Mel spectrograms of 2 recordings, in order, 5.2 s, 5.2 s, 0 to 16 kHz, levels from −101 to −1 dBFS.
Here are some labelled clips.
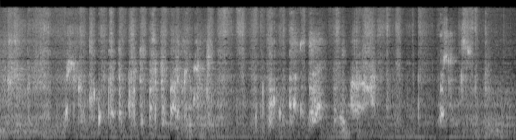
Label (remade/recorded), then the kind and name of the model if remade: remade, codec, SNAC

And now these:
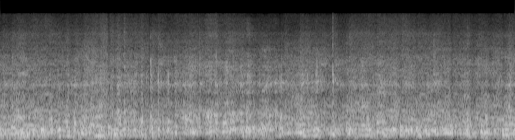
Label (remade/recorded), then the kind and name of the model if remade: remade, codec, SNAC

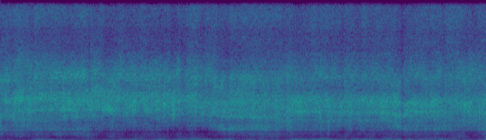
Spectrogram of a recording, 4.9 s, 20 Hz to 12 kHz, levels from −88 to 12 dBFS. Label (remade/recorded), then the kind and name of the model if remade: remade, codec, SNAC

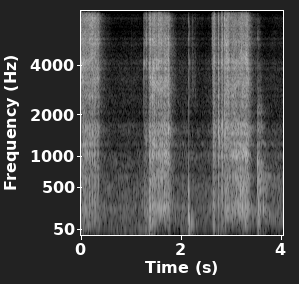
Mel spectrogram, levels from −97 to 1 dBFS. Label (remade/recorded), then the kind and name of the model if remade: remade, codec, SNAC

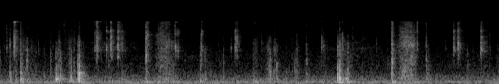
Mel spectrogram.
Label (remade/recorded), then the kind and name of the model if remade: recorded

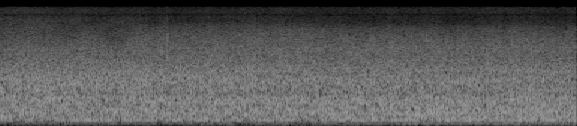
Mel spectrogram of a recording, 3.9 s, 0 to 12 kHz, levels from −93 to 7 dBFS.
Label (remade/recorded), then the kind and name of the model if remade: recorded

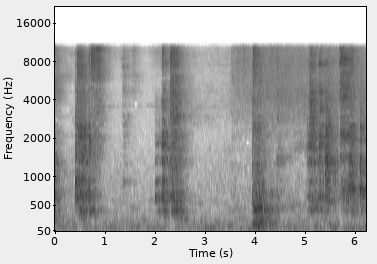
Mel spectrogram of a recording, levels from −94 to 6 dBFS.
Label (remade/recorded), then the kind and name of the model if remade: recorded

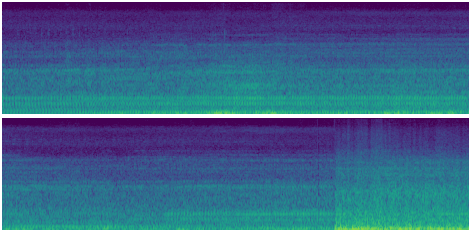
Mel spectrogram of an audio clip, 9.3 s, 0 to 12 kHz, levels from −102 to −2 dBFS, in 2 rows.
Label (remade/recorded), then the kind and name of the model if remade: recorded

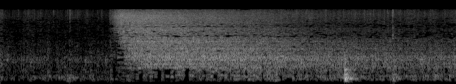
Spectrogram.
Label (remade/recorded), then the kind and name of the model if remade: recorded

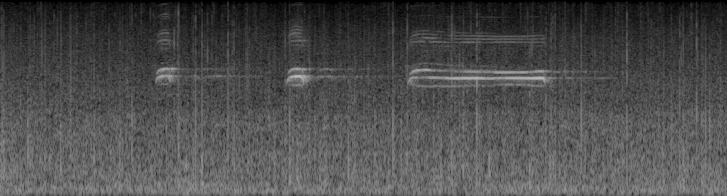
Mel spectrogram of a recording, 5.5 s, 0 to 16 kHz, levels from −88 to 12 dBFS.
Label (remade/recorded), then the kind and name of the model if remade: recorded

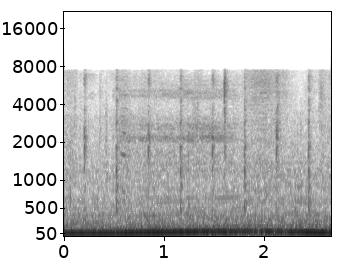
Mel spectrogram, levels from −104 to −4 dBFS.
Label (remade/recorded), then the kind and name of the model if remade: recorded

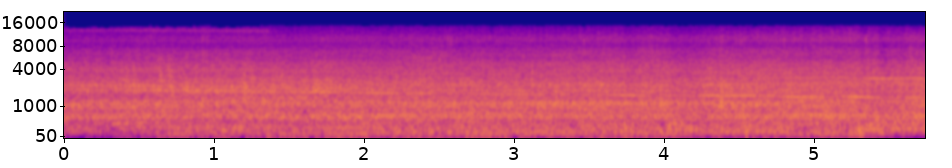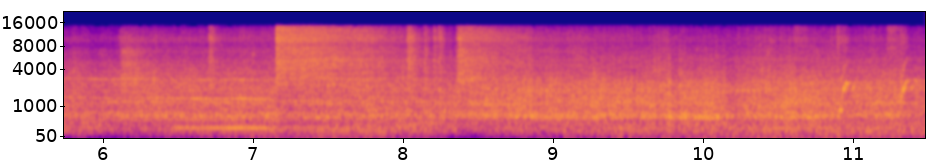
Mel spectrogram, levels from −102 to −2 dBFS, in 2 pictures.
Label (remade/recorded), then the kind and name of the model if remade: recorded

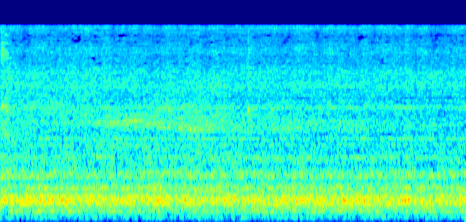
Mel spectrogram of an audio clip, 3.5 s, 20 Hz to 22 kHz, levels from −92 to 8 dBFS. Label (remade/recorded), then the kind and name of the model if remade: recorded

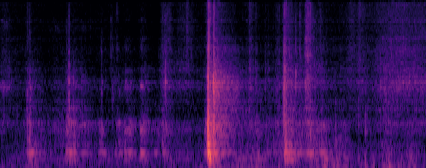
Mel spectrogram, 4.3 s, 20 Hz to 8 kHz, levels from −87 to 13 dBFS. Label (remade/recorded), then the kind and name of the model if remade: remade, codec, SNAC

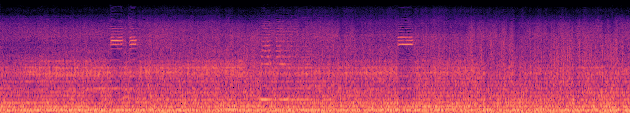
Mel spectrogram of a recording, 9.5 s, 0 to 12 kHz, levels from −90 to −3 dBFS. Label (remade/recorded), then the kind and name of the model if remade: recorded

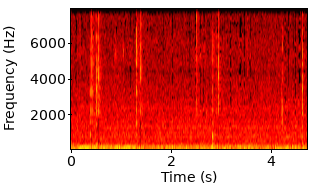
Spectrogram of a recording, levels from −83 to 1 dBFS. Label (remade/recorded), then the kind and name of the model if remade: recorded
